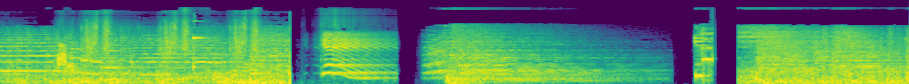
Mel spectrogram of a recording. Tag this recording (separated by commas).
Speech, Music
